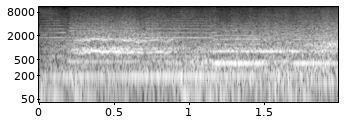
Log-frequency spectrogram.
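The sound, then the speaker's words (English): Metal screeches harshly against concrete as a speeding car bumps up onto the pavement, a loud, continuous grinding squeal that holds steady for about two seconds. “the wheels bumping up onto the pavement, metal screeching against concrete in a shower of sparks”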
